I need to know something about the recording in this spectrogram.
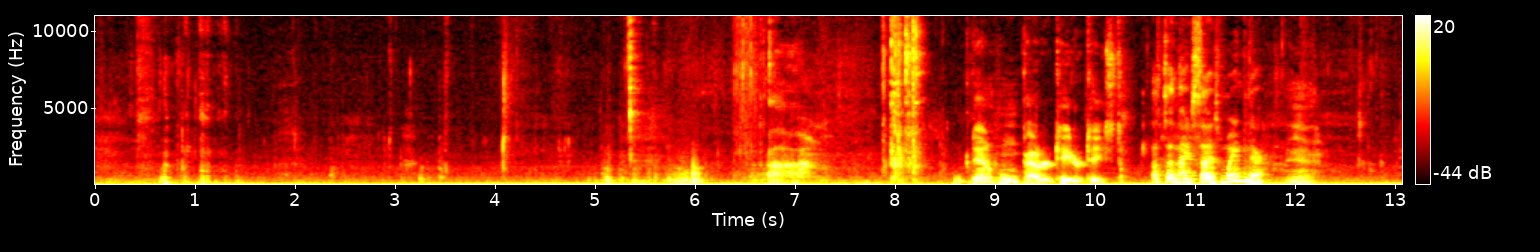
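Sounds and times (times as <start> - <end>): steady low hum: 0.0 - 13.0
people chewing and biting: 0.3 - 5.5, 11.8 - 13.0.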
